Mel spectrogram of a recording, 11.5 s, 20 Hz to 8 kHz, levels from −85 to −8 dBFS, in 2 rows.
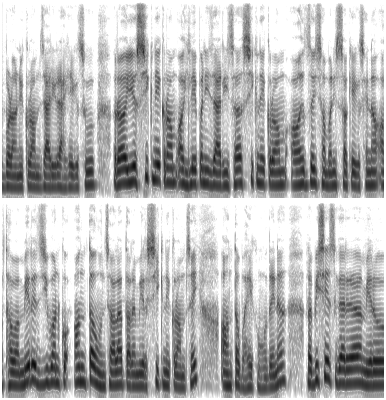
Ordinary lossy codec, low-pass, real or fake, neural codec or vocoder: none; none; real; none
